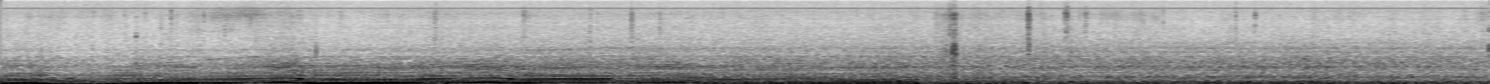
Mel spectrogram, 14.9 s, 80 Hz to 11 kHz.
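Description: Steady low V8 engine rumble and road noise from a 2016 Chevrolet Camaro SS cruising at a constant 50 mph, loud and unbroken throughout.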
